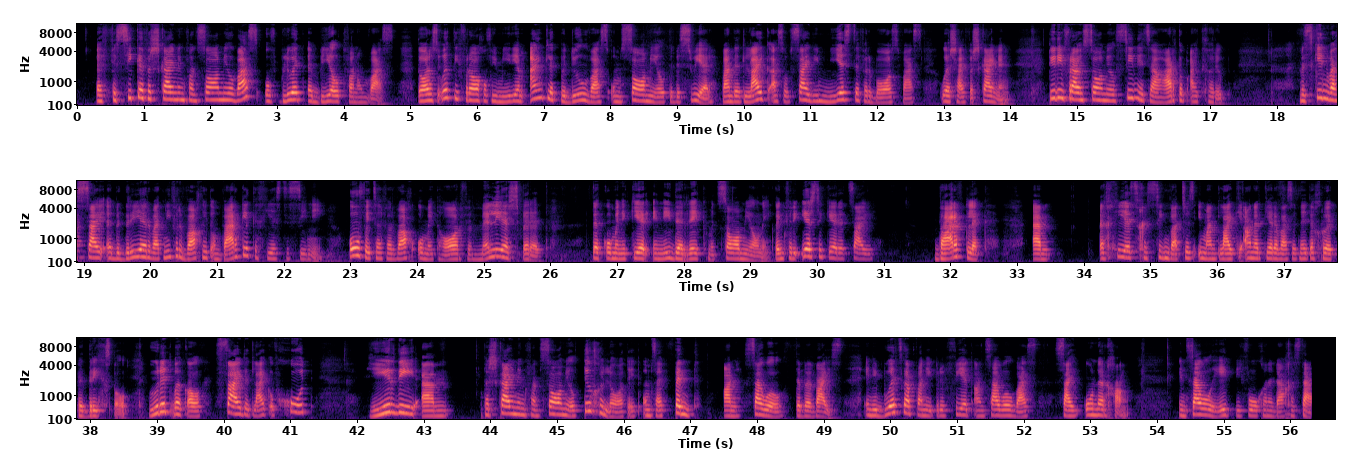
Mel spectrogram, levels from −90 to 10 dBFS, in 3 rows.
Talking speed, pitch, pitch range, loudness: 160 wpm, 185 Hz, 170-220 Hz, -21 LUFS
